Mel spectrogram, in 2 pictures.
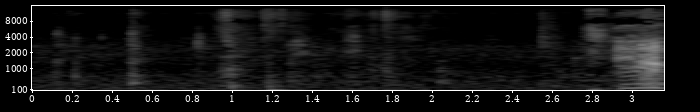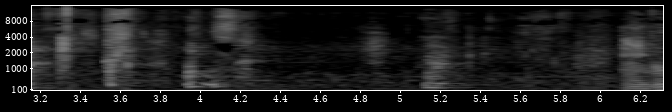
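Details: Pet Corgi indoors at home during its daily routine while its owner works from home; low rumbling growls and short whiny notes rise and fall over a constant room noise.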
